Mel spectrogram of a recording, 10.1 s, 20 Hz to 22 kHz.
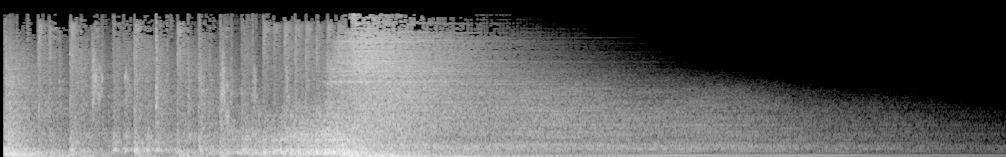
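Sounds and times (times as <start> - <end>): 
fast-paced drums: 0.0 - 6.0.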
